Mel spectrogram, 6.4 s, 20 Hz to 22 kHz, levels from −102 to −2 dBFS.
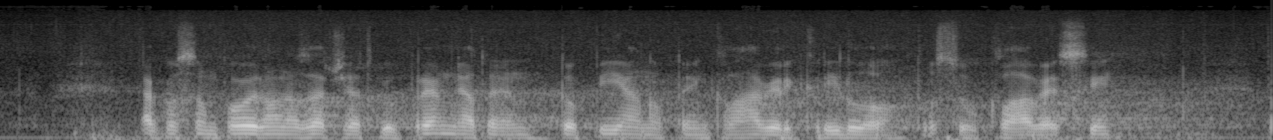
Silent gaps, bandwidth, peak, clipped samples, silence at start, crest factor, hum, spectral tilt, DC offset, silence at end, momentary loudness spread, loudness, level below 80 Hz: none; 16.5 kHz; -12 dBFS; under 0.1%; 0.05 s; 20 dB; none; -6 dB/octave; under 0.1%; 0 s; 18 LU; -32 LUFS; -52 dBFS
